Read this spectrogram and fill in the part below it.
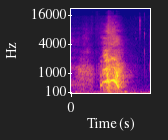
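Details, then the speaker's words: A single sneeze from an adult speaking on a podcast. "bless me I hope y'all didn't hear that well I had to sneeze boy so if you got them headphones then I definitely sneezed man go ahead and turn it down"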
